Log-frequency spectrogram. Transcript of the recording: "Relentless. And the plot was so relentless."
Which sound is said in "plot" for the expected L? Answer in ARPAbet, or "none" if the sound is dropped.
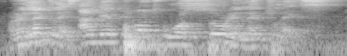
none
